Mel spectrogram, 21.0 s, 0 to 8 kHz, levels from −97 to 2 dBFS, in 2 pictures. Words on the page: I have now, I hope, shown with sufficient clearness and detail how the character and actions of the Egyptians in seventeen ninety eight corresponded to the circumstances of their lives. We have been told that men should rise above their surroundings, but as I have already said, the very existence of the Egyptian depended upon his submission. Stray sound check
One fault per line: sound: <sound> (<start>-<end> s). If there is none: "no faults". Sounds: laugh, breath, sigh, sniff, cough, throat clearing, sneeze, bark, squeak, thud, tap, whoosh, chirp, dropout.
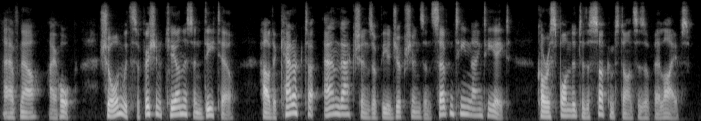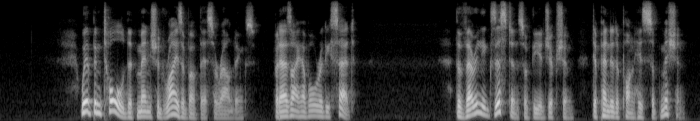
no faults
